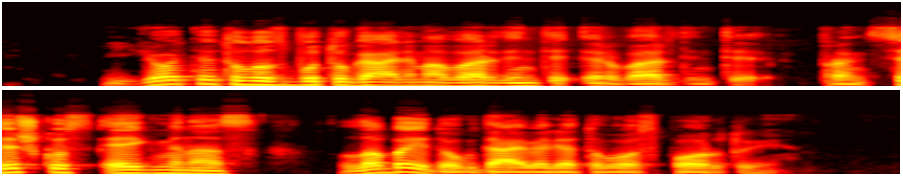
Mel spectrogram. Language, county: Lithuanian, Tauragė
